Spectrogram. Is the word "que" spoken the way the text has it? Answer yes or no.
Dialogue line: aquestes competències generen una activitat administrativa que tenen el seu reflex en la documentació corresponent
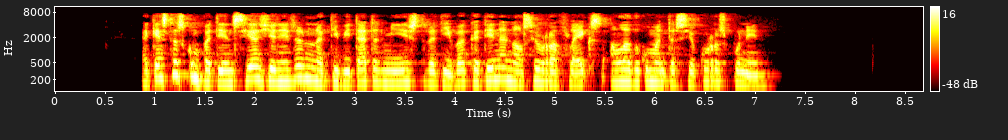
yes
